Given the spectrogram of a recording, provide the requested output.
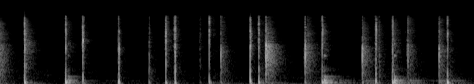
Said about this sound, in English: I'm just going to start clapping.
